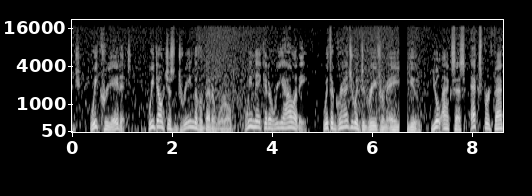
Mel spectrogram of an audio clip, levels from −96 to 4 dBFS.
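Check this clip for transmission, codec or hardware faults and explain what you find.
Three faults are audible in this speech clip: heavy-handed noise reduction over its whole length, and a dropout followed by a speeded-up recovery near the end.

Overdone noise removal runs from start to finish. A noise reduction stage set far too aggressively is pulling down any frequency band that sits close to its noise estimate, and the quieter parts of the voice are caught along with the noise. The background drops away and breaks up into twinkling, chirpy specks.

A playback stall occurs from 6.53 s to 6.70 s, straight after "a graduate degree from". The sound cuts out mid-flow for about 0.17 s and then resumes. The likely cause is the player running short of buffered data, or its audio thread being held up, so the output went silent until data arrived again.

Time-compressed catch-up follows immediately, from 6.70 s to 7.36 s. 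Having fallen behind during the stall, the player trims its backlog by cutting out small slices of audio and cross-fading across the joins. The result plays at about 1.25 times normal speed with the pitch unchanged, so the speech sounds hurried rather than higher until normal pacing returns.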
